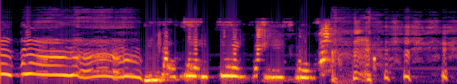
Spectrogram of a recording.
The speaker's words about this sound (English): Now, is that one of those kind of dogs that can talk? Yeah, no, she doesn't shut the fuck up usually. Yeah, that's my Nova girl.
